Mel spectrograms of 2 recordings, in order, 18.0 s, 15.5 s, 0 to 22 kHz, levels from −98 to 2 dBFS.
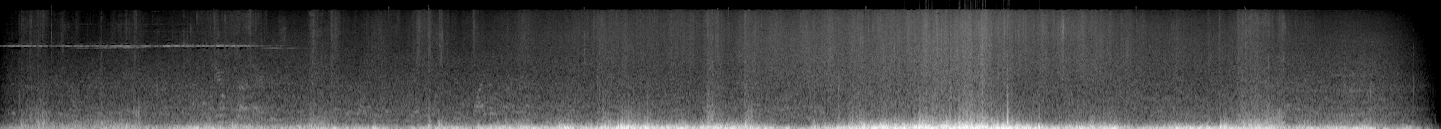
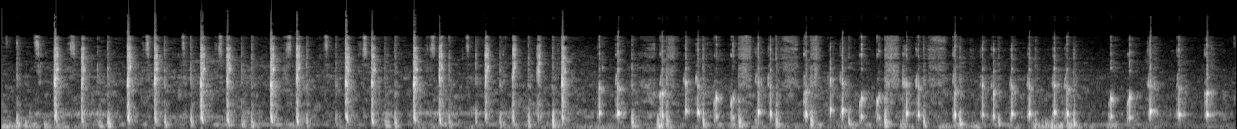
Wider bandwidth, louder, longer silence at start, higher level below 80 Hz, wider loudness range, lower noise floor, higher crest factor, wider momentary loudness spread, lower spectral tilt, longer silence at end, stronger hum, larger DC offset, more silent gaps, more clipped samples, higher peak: about the same, 11 kHz vs 11 kHz; about the same, -17 LUFS vs -19 LUFS; first, 0.25 s vs 0.05 s; first, -16 dBFS vs -46 dBFS; first, 22 LU vs 3 LU; about the same, -38 dBFS vs -36 dBFS; second, 14 dB vs 20 dB; first, 25 LU vs 10 LU; first, -7.5 dB/octave vs -4.5 dB/octave; about the same, 0.35 s vs 0.3 s; neither; neither; neither; first, 0.3% vs under 0.1%; about the same, 0 dBFS vs 0 dBFS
